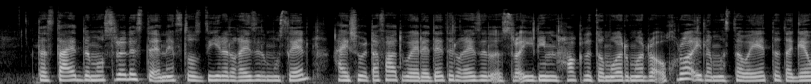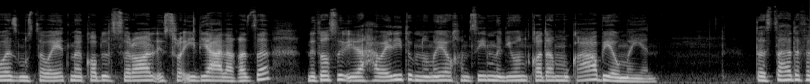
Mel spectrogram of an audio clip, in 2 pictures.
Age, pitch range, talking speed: 20-39, 180-200 Hz, 130 wpm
